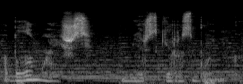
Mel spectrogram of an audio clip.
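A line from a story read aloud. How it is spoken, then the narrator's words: Muttered under breath. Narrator (Russian): буркнул себе под нос Кир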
